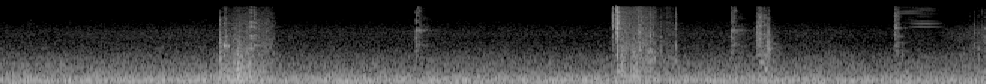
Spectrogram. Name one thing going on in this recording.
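Short clicks and rustles sound as items are handled.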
